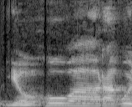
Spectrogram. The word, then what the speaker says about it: 여호와: 4개의 단어로만 이루어져 있어요 그래서 이것을 잃는 방식이 다양해서 그래서 이것을 여호와라고 읽어서 오늘 본문에 나오는 여호와라는 이름이 여기서 나온 거고 나는 스스로 있는 자다이 이름이 여호와 그런데 요즘 새롭게 있는 방법이 달라졌다 해서 야훼라고도 부릅니다 그래서 여호와 또는 야훼 이게 하나님의 이름인 거예요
